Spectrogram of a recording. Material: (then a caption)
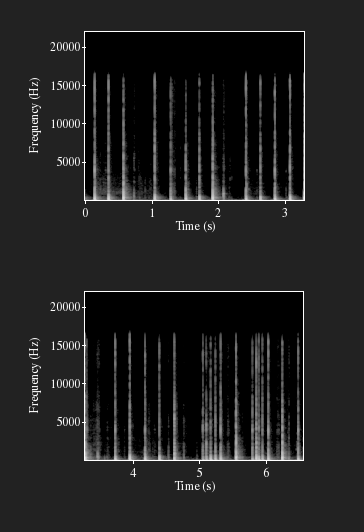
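Cardboard. Hands tap fast and rhythmically on a cardboard box, producing short, dry, dull thumps with almost no ring. The taps come in an evenly spaced pattern, then bunch into quicker, denser bursts near the end.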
